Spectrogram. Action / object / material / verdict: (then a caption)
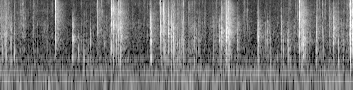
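scrape / clear plastic bag of loose leaf tea / plastic / none. A tall clear plastic bag with a paper label, full of loose leaf tea and standing on a table, is squeezed and crinkled with both hands and long dark nails. Sharp, bright crackles and crinkles come in quick irregular bursts over a quiet background, with almost no low end and each snap dying away at once.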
